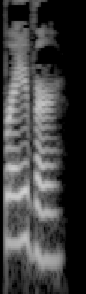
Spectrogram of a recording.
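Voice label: "braver", British English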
